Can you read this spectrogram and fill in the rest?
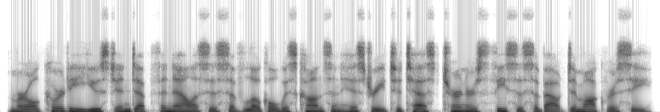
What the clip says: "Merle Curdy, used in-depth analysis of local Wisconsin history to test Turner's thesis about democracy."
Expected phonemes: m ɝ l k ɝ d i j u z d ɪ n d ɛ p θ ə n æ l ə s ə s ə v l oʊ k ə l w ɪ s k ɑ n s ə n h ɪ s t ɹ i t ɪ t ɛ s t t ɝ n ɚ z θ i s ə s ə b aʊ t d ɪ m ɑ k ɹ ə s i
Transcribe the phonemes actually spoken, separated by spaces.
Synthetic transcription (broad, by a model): m ɝ l k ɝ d i j u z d ɪ n d ɛ p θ ə n æ l ə s ə s ə v l oʊ k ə l w ɪ s k ɑ n s ə n h ɪ s t ɹ i t ɪ t ɛ s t t ɝ n ɚ z θ i s ə s ə b aʊ t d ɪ m ɑ k ɹ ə s i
